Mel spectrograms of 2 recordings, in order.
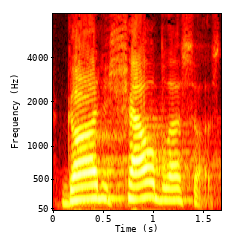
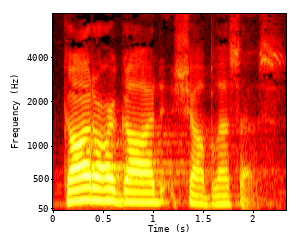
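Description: First: "shall" hit hard, loud and slow; slow, louder verse reading, punching "shall"; stress on SHALL. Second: Said in the usual way. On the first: Retold or imitated. Preacher stressing the verse's future tense, emphatic "shall". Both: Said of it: "No, it's future tense".

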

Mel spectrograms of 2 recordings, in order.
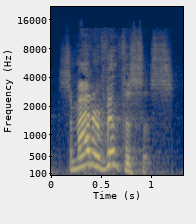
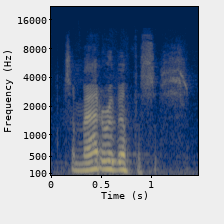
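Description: First: Quick, higher-pitched point; quick remark. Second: Much softer, quick aside; hushed repeat. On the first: Preacher explaining focus at the table, quick and pointed. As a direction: toss it out briskly. First take of repeated remark. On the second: Preacher letting the point on emphasis sink in, hushed. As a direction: drop it almost to a murmur. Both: Real, not acted.

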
